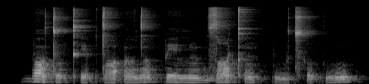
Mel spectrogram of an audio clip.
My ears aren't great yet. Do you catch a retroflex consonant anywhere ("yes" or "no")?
no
